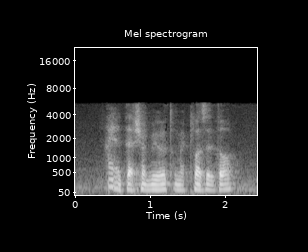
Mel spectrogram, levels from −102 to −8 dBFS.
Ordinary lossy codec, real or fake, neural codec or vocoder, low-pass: AAC, 24 kbps; fake; codec, 16 kHz in and 24 kHz out, 0.6 kbps, FocalCodec, streaming, 2048 codes; 5.4 kHz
